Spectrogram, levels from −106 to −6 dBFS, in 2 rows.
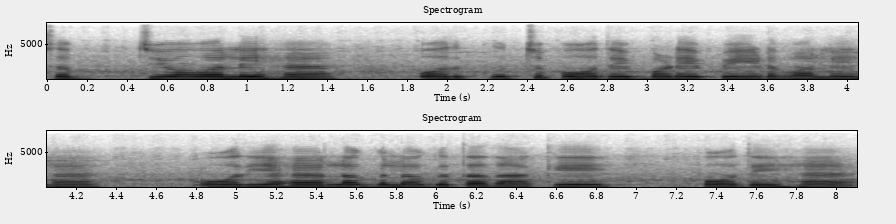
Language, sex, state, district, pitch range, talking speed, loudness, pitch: Hindi, female, Punjab, Fazilka, 220-240 Hz, 135 wpm, -15 LUFS, 225 Hz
